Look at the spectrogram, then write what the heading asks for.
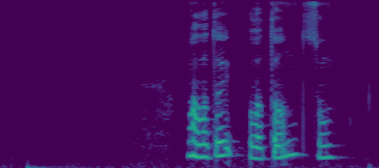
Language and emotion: Russian, neutral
